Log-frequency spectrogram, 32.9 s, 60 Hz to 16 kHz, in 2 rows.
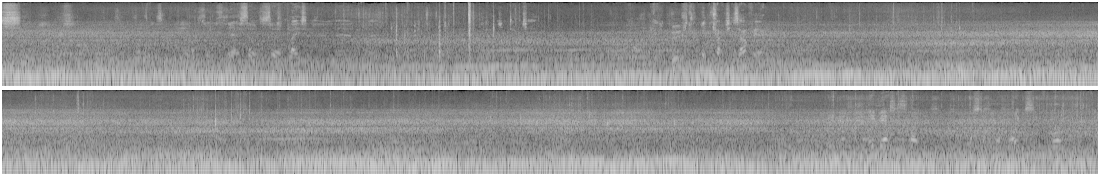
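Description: BMW 530d's straight-six diesel engine and road noise at speed, heard inside the cabin: a loud, steady drone whose pitch rises and falls through the first half, then holds steadier.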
